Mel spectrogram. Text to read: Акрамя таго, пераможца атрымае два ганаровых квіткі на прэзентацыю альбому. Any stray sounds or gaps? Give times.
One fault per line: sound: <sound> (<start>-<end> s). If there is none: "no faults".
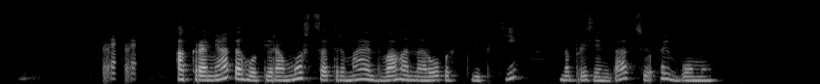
sound: laugh (1.0-1.4 s)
